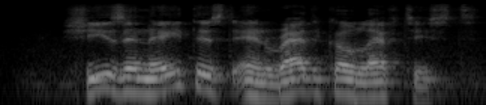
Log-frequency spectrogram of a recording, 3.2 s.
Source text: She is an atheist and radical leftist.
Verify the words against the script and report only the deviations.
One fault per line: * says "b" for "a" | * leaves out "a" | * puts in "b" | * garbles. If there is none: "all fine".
all fine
